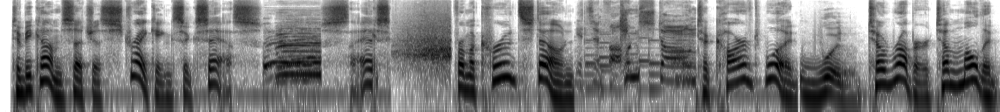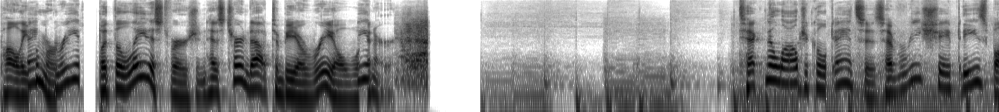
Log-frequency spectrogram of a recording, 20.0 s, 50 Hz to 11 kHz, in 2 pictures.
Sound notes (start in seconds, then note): 3.8 crowd cheering; 3.9 crowd booing; 13.9 laugh track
